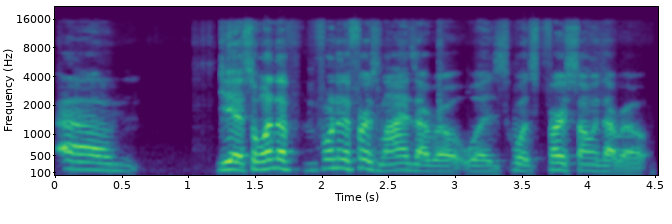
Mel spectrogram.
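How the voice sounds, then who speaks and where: Male rapper guest, 20s, relaxed storyteller. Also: on the high side. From Southern California. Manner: relaxed, laughs easily, drawn-out fillers. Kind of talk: casual storytelling. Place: recording studio.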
